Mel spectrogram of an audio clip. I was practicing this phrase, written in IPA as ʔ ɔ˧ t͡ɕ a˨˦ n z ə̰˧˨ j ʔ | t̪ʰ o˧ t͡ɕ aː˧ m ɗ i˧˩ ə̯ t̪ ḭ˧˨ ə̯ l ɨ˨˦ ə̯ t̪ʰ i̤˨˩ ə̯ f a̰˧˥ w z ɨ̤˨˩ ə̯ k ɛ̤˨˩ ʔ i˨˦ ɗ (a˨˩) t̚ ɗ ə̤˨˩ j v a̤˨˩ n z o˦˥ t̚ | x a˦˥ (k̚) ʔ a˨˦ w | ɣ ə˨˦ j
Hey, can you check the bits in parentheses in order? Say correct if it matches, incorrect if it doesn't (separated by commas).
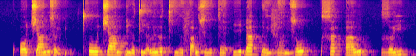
incorrect, correct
